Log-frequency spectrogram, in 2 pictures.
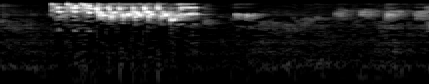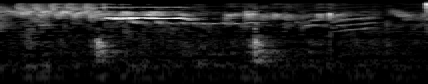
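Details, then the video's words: Singing Himalayan goldfinch: a loud, fast metallic trill lasting about one and a half seconds, followed by softer warbled phrases with clear whistled slurs and a few low knocks in the background. "تغريد حسون الهيمالايا"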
